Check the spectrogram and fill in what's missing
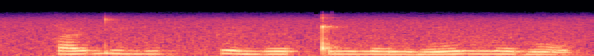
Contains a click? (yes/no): yes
